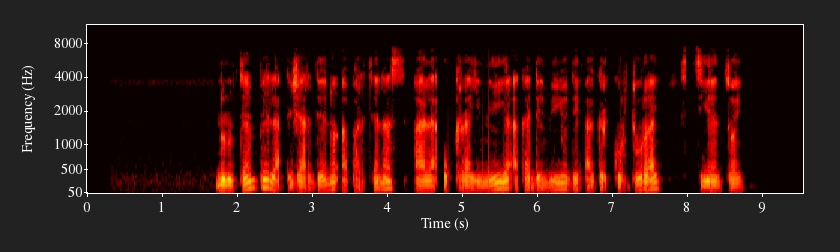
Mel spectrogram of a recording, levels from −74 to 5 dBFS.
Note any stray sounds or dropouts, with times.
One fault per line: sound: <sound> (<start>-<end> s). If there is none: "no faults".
no faults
